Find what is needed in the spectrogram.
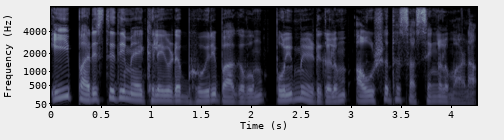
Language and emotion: Malayalam, neutral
